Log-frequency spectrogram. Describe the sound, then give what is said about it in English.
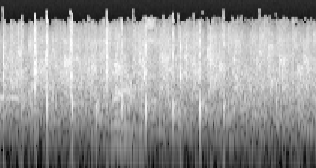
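A crowd at a recovery meeting claps for recovered alcoholics who stood up, honouring their honesty: dense overlapping handclaps with a few sharp individual claps standing out, a moderately loud burst of applause lasting several seconds without any speech. “Give them a round of applause for honesty.”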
